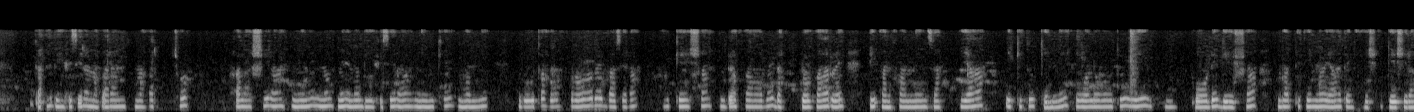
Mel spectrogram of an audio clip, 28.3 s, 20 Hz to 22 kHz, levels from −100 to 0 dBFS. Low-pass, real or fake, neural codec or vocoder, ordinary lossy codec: 7.2 kHz; real; none; AAC, 48 kbps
